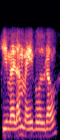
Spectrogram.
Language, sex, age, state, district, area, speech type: Hindi, male, 45-60, Madhya Pradesh, Bhopal, urban, conversation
